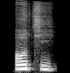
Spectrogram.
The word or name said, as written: anti-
